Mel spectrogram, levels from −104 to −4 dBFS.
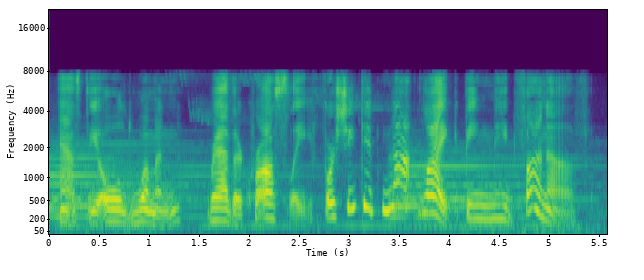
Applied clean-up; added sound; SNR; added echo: none; Church bell; 14 dB; none.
